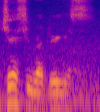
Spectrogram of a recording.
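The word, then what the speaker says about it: Jessie Rodriguez: My name is Jesse Rodriguez.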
